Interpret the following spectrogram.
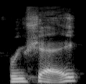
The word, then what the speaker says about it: Fruge: So Matt Fcher, boom, you got it.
